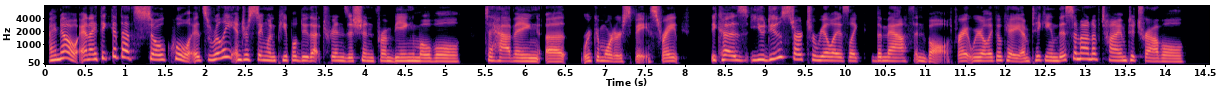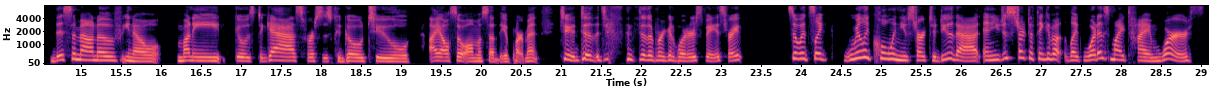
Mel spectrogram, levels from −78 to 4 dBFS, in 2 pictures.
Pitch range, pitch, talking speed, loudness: 180-240 Hz, 195 Hz, 215 wpm, -18 LUFS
